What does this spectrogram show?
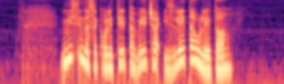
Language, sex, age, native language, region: Slovenian, female, 30-49, Serbian, Central Slovenia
